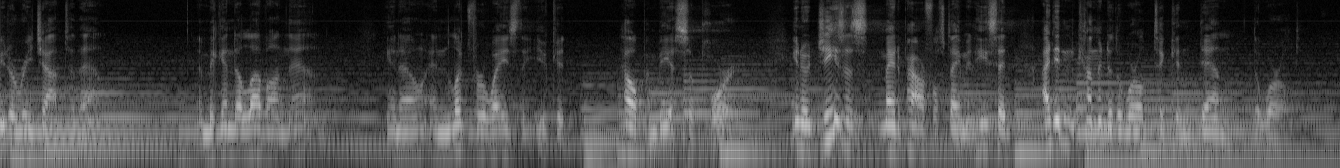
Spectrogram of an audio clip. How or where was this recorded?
large echoing room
